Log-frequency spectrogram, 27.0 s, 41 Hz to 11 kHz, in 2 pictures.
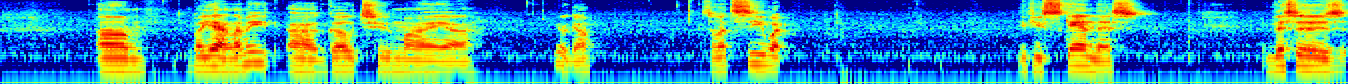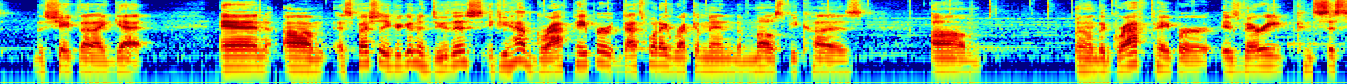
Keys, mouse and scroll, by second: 0.8 click, 3.1 click, 4.2-5.2 drag, 6.9 click, 7.1 click, 9.1-10.8 drag.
